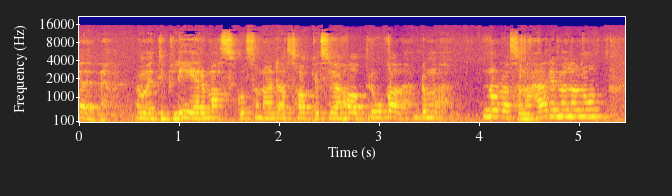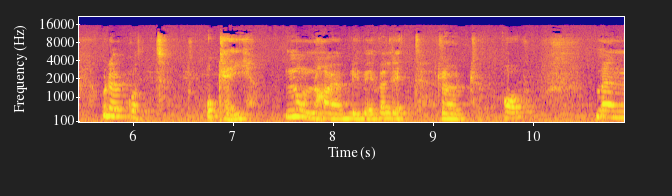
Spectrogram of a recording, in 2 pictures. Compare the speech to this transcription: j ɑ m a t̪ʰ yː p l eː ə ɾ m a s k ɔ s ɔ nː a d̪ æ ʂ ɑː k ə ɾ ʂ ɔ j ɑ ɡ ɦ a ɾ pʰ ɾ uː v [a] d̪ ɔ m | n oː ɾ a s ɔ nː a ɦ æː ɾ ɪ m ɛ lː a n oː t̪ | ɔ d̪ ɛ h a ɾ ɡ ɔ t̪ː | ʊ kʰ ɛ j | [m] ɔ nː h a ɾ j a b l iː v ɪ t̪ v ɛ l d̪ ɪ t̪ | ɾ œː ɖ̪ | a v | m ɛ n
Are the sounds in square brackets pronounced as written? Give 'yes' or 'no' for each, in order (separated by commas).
yes, no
